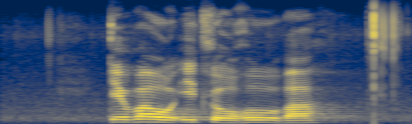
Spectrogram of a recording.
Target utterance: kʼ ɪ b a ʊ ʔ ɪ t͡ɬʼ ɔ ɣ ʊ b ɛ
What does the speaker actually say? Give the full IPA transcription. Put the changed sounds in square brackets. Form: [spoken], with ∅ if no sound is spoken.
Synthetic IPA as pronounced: kʼ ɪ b a ʊ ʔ ɪ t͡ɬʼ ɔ ɣ ʊ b [a]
